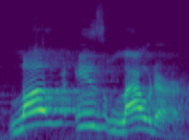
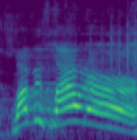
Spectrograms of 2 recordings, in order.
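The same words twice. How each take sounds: First: Said in the usual way. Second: Louder, slow, drawn-out chant; rally the crowd to shout it; loud rallying call. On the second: Shown as a demonstration. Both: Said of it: "I can tell you wanna practice".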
